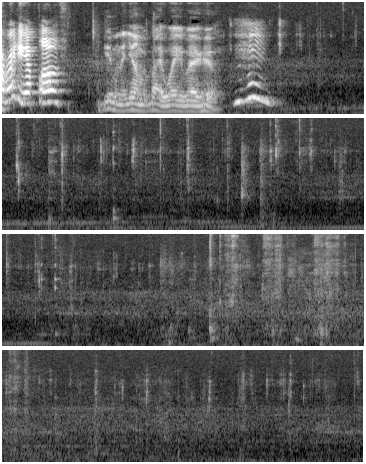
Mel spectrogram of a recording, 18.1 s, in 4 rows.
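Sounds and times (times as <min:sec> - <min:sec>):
person chewing food: 0:02.8 - 0:18.0
wet mouth clicks: 0:03.4 - 0:10.3.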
